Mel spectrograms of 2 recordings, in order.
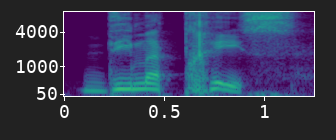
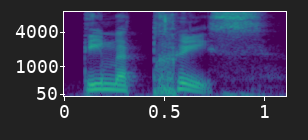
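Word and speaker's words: Dimitrescu: also learned the cornet the correct pronunciation of the big titted goth vampire mommy gf it is lady di matrice di matrice i don't know it's french french is weird i took way too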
